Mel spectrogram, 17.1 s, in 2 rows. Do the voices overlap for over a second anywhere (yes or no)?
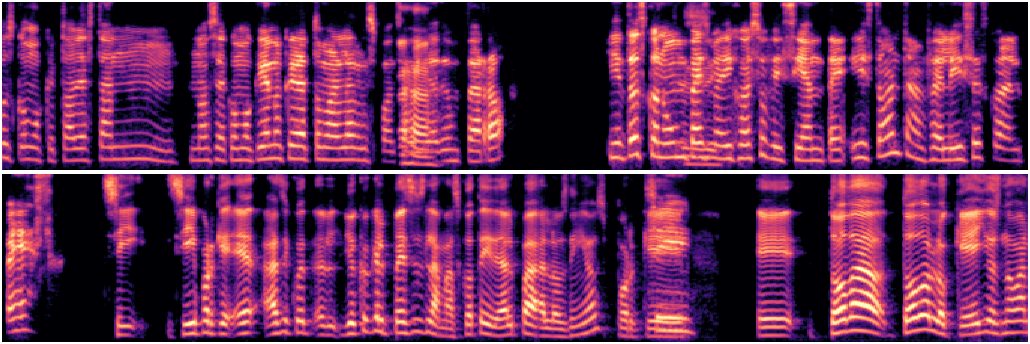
no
